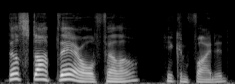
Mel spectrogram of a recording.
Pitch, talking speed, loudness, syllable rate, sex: 160 Hz, 180 wpm, -18 LUFS, 5.5 syllables/s, male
